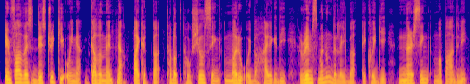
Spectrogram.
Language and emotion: Manipuri, neutral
